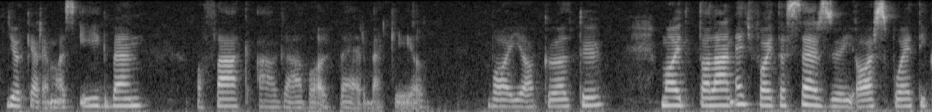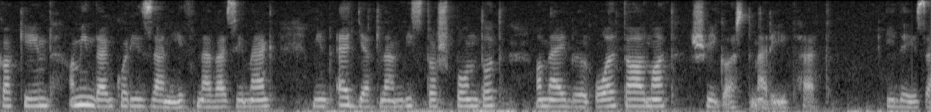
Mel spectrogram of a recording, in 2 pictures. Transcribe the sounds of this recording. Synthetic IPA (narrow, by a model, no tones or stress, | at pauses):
ɟø̞kɛɾɛ̰mɒzeːɡbɛnɒfaːkaːɡaːvɒ̰lpɛrbɛ̰kḛːl | vɒjːɒːkølt̪øː | mɒjd̪t̪ːɒlaːnʔɛcfɒjt̪ɒsɛrzøːjiʔɒrspo̞ɛt̪ikɒkeːnt̪ɒmind̪ɛŋko̞ɾizɛneːt̪nɛvɛzimɛɡmint̪ɛɟːɛt̪lɛmbist̪o̞ʃpo̞nt̪o̞t̪ɒmɛjbøːlo̞lt̪ɒlmɒt̪ʃʋiɡɒst̪mɛ̰ɾʔḭːt̪hɛ̰t̪id̪eːzɛ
